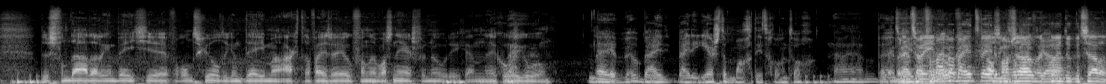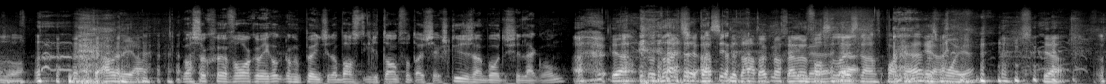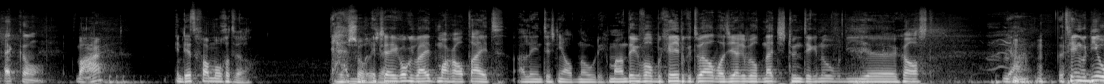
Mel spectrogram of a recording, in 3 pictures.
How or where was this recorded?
busy venue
